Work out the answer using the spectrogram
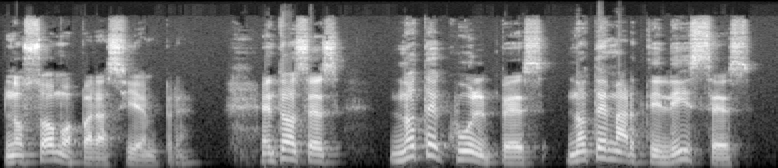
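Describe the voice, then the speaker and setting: Slow, consoling male tarot reader. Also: mid-range voice, big pitch swings. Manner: slow, repetitive, consoling, addresses the listener tenderly. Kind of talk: spoken tarot reading to viewers.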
